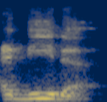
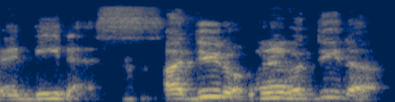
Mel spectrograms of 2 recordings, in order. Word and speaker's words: adidas: of knowledge he's like oh who threw that adida he cannot even pronounce the word adidas one of the most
